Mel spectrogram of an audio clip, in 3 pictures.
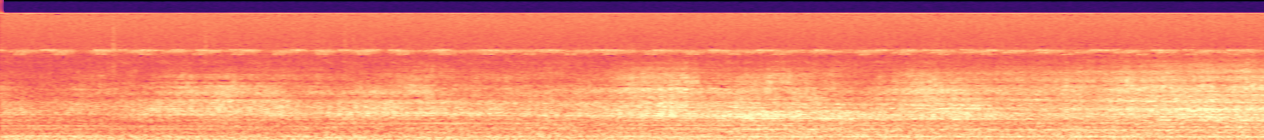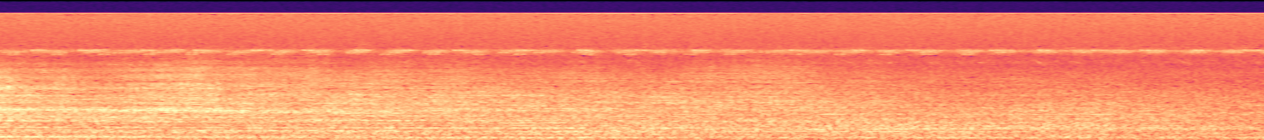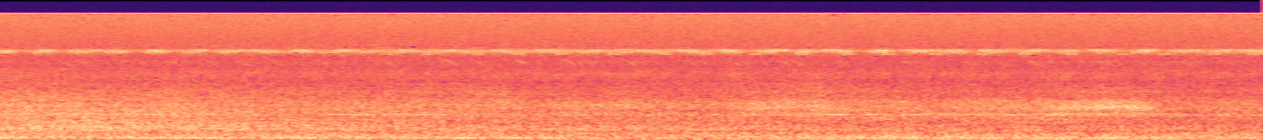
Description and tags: Helicopter outside on the balcony recorded with laptop and USB microphone in the bedroom.
bedroom, noises, foley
